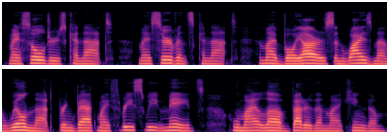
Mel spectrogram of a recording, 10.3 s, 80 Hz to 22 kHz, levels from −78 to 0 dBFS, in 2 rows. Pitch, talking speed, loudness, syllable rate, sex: 180 Hz, 160 wpm, -19 LUFS, 3.6 syllables/s, female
